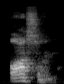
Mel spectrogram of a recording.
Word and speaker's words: Ahsam: To give you an idea, if you ever heard Bruce Lee's accent, the character's name is spelled Ahsam, right? But the way Bruce Lee would pronounce that, his name is Awesome.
